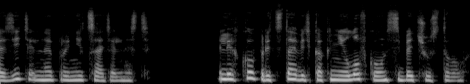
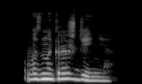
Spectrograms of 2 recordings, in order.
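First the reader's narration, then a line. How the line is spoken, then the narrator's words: Dry. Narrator (Russian): сухо произнесла я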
